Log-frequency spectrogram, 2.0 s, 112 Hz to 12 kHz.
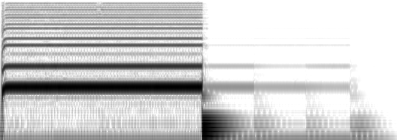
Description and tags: Overdrive pulse wave E5
This sample is part of the "Overdrive pulse wave" sample pack. It is a
multisample to import into your favorite sampler. It is a pulse
waveform with quite some overdrive and a little delay on it..In the
sample pack there are 16 samples evenly spread across 5 octaves (C1
till C6). The note in the sample name (C, E or G#) does indicate the
pitch of the sound. The sound was created with a Theremin emulation
ensemble from the user library of Reaktor. After that normalizing and fades were applied within Cubase SX.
